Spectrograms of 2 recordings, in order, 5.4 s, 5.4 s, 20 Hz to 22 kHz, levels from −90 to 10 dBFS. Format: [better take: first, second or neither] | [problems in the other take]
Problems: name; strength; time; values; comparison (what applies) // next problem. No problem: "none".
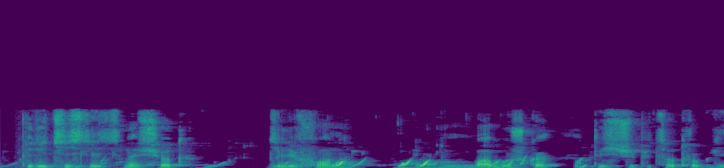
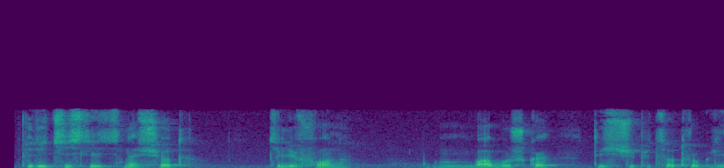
second | noise reduction (classical method Wiener filter)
